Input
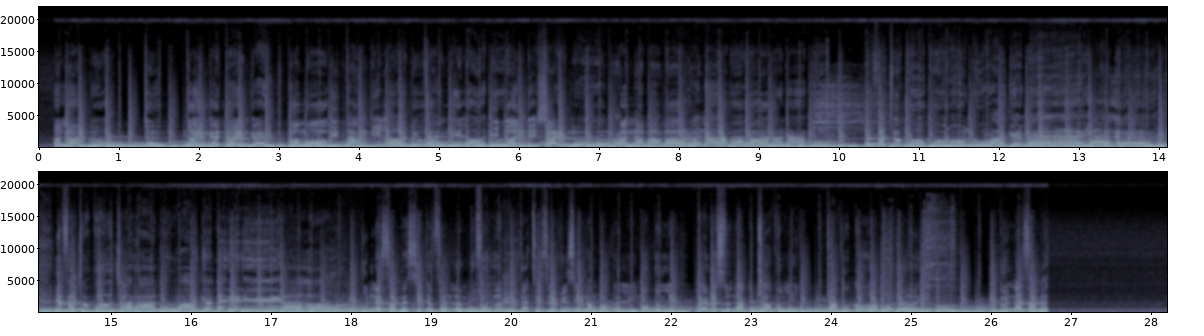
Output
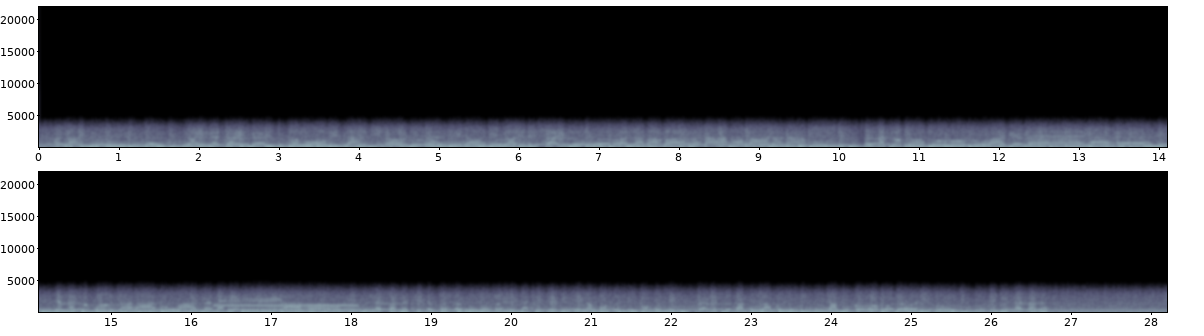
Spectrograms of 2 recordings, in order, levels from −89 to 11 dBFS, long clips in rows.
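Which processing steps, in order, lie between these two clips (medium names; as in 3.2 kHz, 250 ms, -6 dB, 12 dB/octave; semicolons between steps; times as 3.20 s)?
one-bit delta coder 16 kbps, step -26.5 dBFS; 16.27–18.08 s: whistle 1.1 kHz -28 dBFS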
